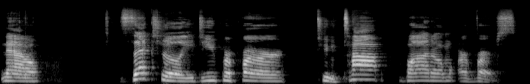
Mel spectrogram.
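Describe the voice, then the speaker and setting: Male dating show host, bright and edgy tone, teasing and jokey, video call. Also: a little high, slow, rough recording. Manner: playful, teasing, laughs often. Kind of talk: live online dating show hosting.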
